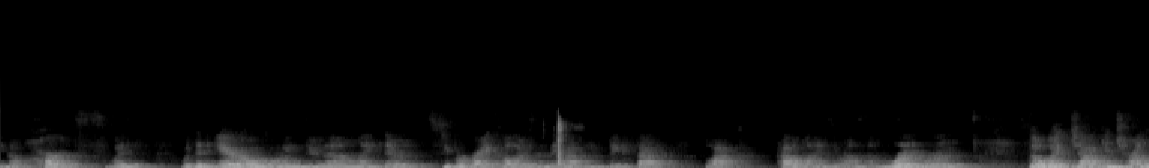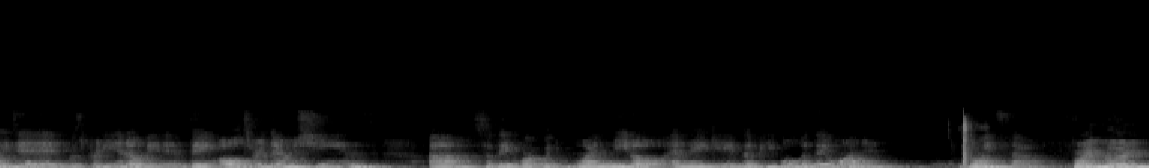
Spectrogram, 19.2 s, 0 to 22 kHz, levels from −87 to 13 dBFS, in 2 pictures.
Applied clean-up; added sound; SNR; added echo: none; Tap; 12 dB; reverberation time 0.9 s.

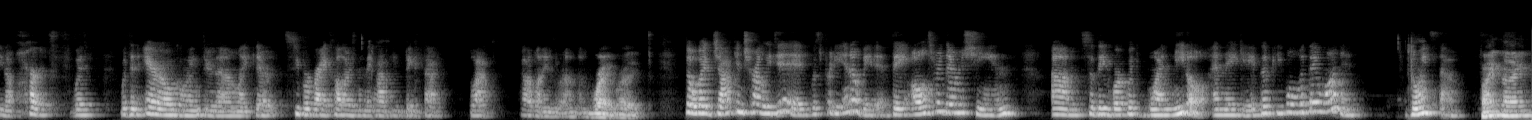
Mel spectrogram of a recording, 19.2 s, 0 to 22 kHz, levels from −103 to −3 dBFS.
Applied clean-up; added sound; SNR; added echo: neural mask model DeepFilterNet 3.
